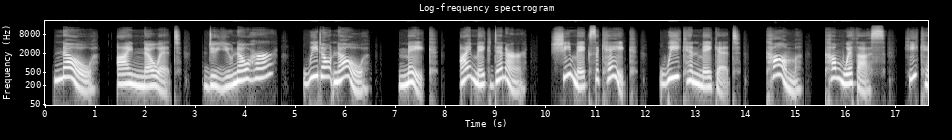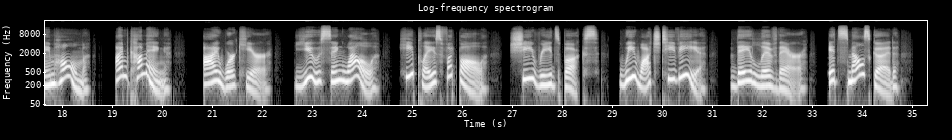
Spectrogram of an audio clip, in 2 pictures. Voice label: AI speech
